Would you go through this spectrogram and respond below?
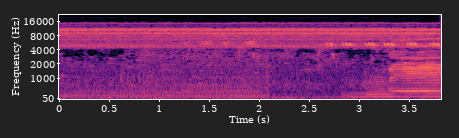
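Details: Tame cattle grazing among oil palms on an Indonesian plantation; a low steady hum and light insect chirps come first, then a deep, swelling moo begins and carries to the end.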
